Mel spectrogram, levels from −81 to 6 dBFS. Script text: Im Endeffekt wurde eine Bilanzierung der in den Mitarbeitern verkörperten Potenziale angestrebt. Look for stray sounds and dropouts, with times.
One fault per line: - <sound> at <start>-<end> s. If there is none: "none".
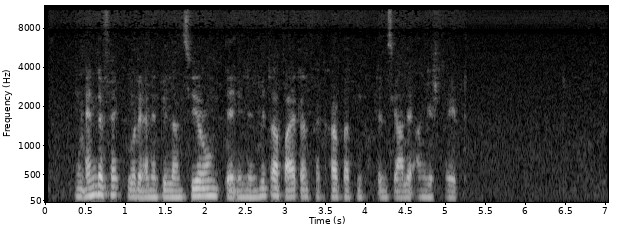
none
